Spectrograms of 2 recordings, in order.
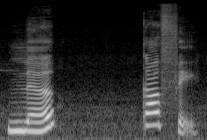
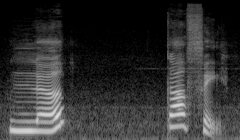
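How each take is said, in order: Both takes have the same delivery.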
